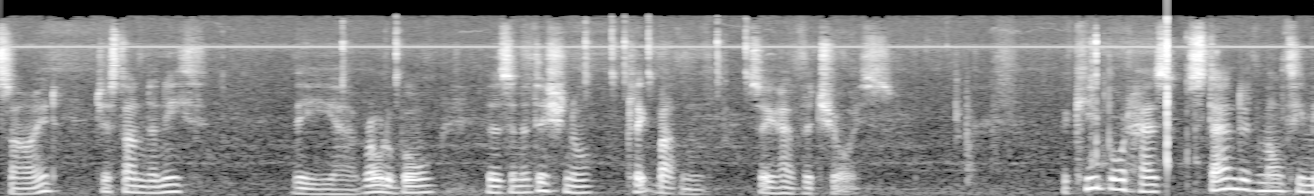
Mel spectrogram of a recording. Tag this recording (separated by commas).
Speech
